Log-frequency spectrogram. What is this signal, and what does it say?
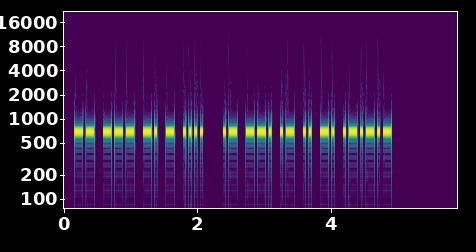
Morse code, heard as a keyed tone, about 28 wpm, 700 Hz. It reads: MONTH AGAIN.
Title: Sentences from Top 1000 Words - Review Part 5 - 28wpm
